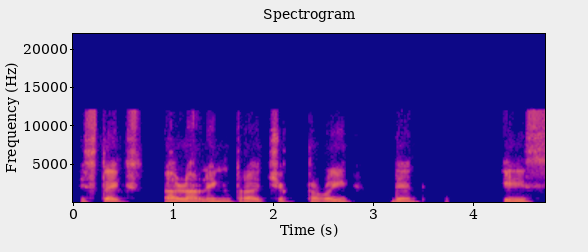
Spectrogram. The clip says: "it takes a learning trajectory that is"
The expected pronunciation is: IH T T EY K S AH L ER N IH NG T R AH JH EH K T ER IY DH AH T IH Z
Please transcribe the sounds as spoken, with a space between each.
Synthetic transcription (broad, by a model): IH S T EY K S AH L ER N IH NG T R AH JH EH K T ER IY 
